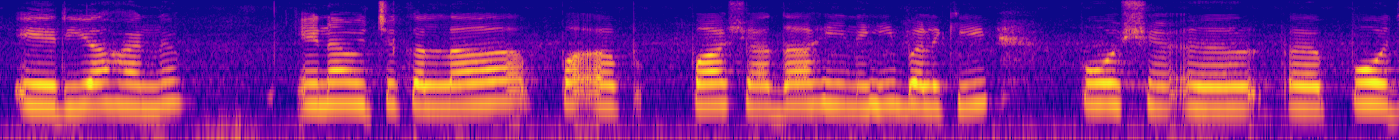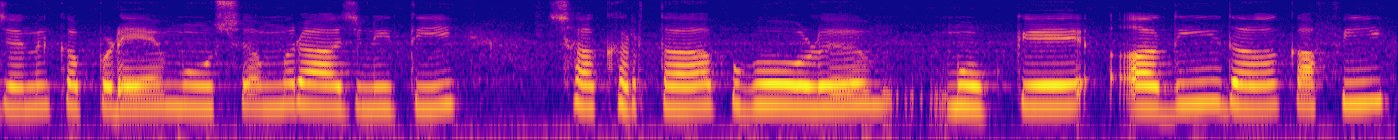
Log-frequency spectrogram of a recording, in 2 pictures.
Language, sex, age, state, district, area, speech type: Punjabi, female, 18-30, Punjab, Pathankot, urban, spontaneous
